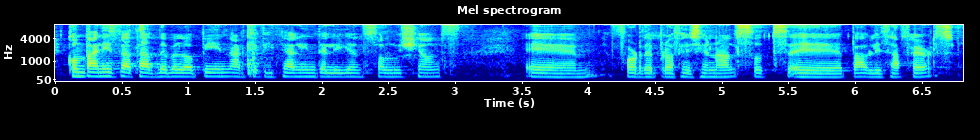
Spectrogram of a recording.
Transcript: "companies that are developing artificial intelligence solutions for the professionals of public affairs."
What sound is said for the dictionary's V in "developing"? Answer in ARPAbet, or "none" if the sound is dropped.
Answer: B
